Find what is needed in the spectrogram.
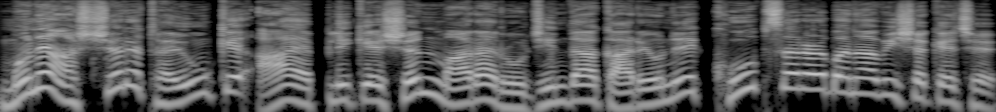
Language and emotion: Gujarati, surprised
